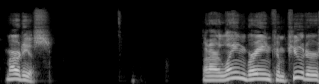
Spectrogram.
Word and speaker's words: Martius: First, the accepted pronunciation is Campus Martius. But it's Latin. So it should be pronounced Martius.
